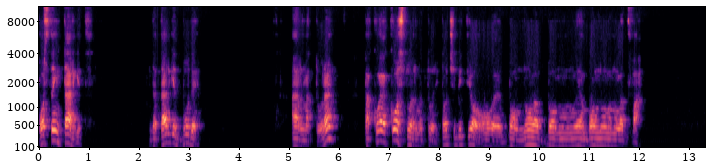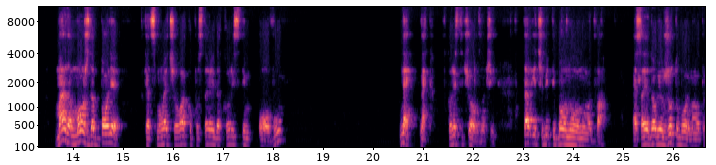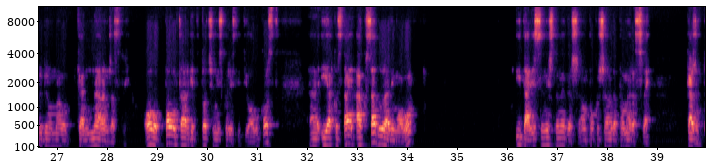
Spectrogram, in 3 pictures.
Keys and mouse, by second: 0.6-5.6 drag, 22.7-24.0 drag, 32.9 click, 34.3 g.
